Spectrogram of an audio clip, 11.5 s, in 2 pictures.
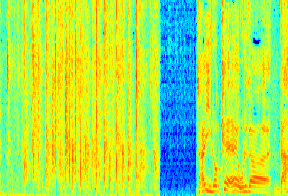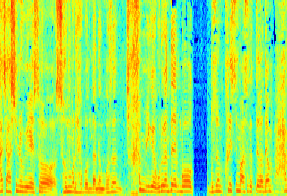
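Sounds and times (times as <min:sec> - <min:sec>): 
crowd clapping: 0:00.0 - 0:03.2
speech: 0:04.0 - 0:11.4.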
